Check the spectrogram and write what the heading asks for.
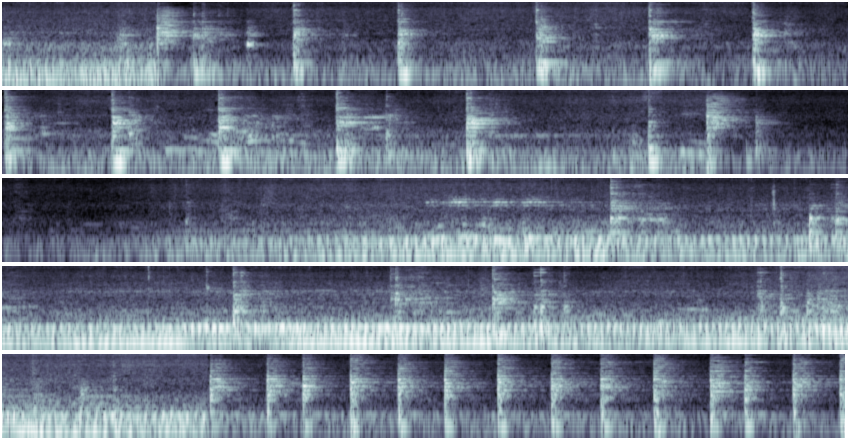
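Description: Flat metal spatulas striking a hot steel griddle, chopping mutton offal for takatak (kata-kat) over a frying sizzle: sharp clangs about two a second at first, then a pause with a steady low rumble, then quicker chopping, about four strikes a second, near the end.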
